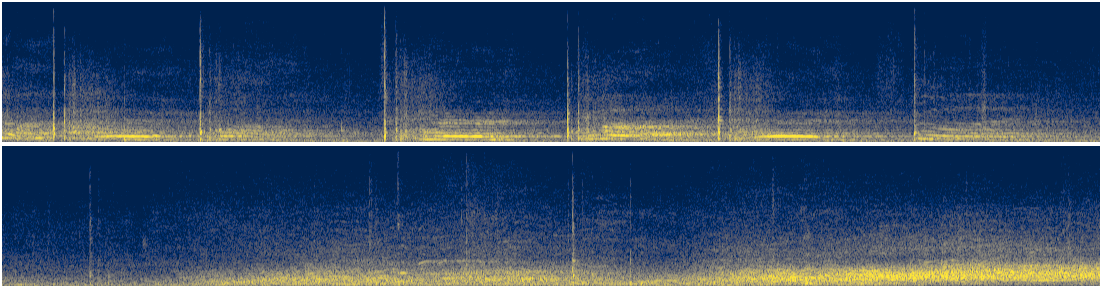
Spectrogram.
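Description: Tennis ball struck back and forth on a grass court in a rally, a sharp pock about every second, some hits followed by a player's short grunt. From about ten seconds in, the crowd's noise swells into cheering and applause as the point is won.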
